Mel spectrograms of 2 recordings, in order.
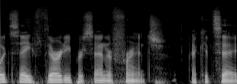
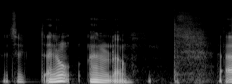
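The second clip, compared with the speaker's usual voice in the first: ordinary talk, nothing marked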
